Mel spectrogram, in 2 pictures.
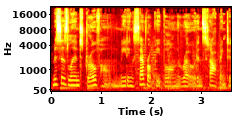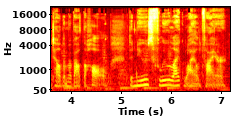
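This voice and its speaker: A woman's voice: lowish voice, fairly even intonation, normal speed, vocal fry, music in the background. A woman reading scripted narration for a classic storybook.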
